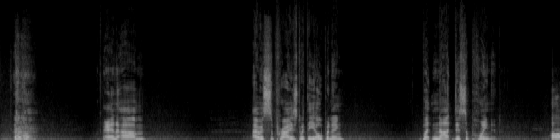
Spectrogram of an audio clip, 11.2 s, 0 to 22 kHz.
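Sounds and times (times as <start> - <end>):
throat clearing: 0.2 - 0.8
speech: 0.3 - 0.7, 2.0 - 3.0, 5.0 - 7.0, 8.4 - 10.0, 11.0 - 11.2.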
